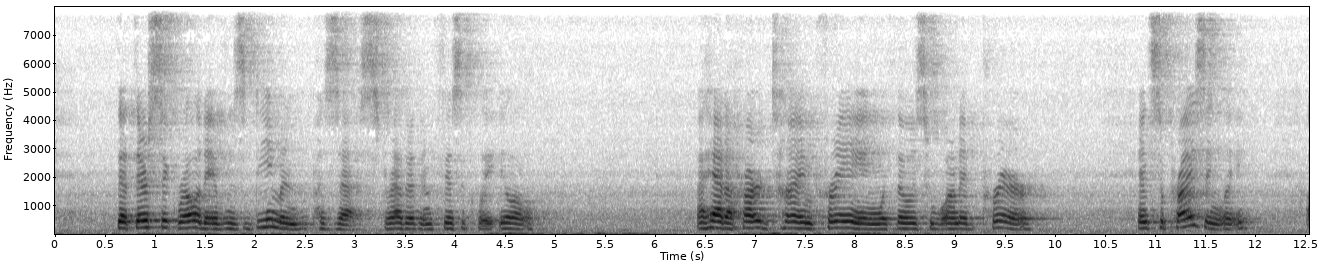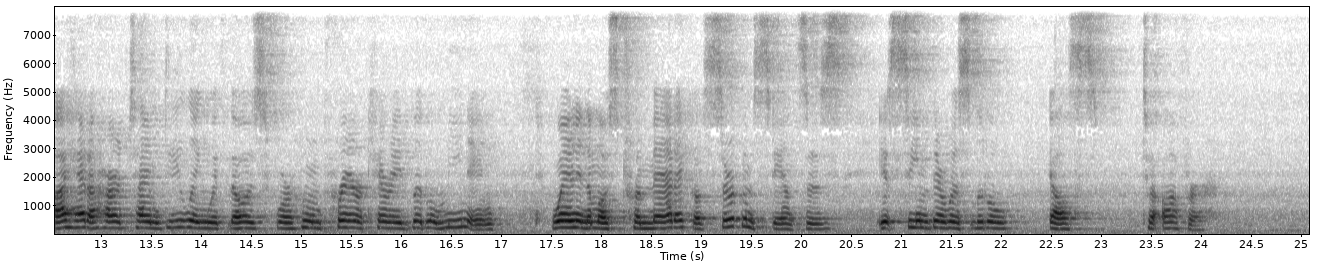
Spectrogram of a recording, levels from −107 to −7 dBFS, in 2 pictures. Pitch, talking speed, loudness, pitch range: 210 Hz, 125 wpm, -22 LUFS, 190-225 Hz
